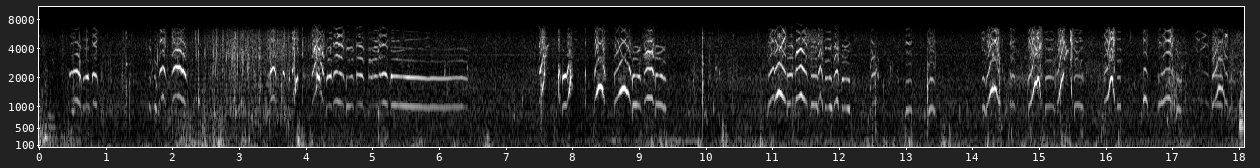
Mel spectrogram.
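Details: Cocker spaniel named Emo meeting the sea for the first time. Repeated excited whines, some rising and falling, some held as long flat tones, come in bursts over wave noise, with Greek voices cheering.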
